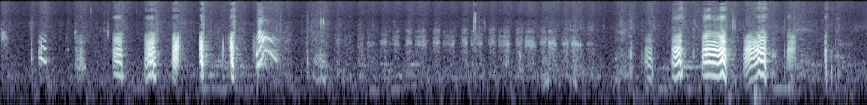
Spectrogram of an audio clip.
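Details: Sleeping one-week-old Siberian Husky puppies making small whimpers and squeaks in scattered bursts. The puppies grow quieter midway, then give a run of louder, wavering high whines near the end.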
